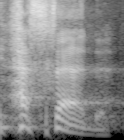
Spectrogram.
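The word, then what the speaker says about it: hesed (חסד): And the reason I want you to pay attention to that word is because the Hebrew term behind it is a word we would pronounce it, our best effort to say it would be hesed.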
